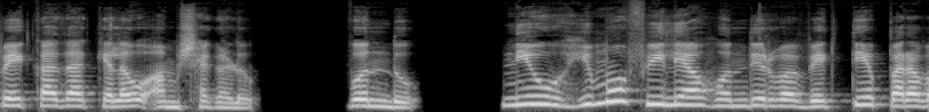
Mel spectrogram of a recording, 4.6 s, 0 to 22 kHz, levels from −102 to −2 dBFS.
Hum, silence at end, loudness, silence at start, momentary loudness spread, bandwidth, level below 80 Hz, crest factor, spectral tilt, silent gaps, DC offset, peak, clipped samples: none; 0 s; -24 LUFS; 0 s; 9 LU; 17.5 kHz; -70 dBFS; 14 dB; -5 dB/octave; 1.31-1.73 s, 2.11-2.50 s; under 0.1%; -8 dBFS; under 0.1%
